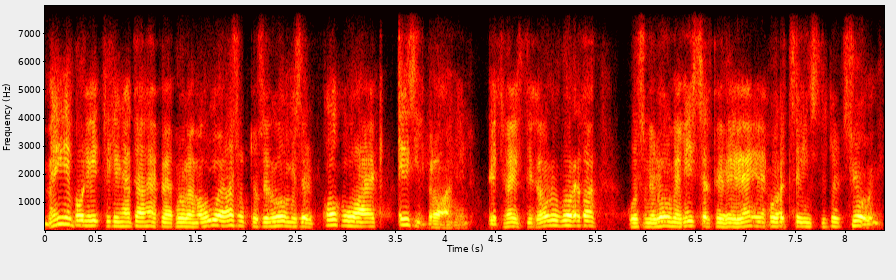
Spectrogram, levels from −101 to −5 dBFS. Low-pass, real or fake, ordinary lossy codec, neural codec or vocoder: 7.2 kHz; fake; Opus, 16 kbps; codec, 16 kHz, 1 kbps, FreqCodec, smaller model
